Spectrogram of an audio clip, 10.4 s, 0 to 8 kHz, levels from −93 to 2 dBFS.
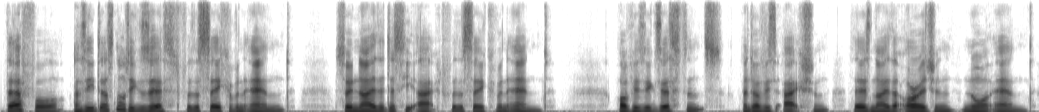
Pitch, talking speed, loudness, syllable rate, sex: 140 Hz, 210 wpm, -19 LUFS, 5.6 syllables/s, male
